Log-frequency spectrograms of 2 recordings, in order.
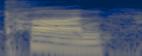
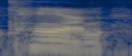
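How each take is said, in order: First: The vowel is like in 'con'. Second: The vowel is like in 'can'. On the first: "when I say con, I feel like Captain Kirk" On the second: "I always say can"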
